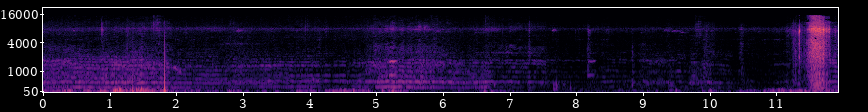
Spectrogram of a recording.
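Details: Honey bees collecting pollen from sunflowers in a garden, 25 August 2021, sunny and about 55 degrees after rainy weather; a humming buzz passes in two spells over the first seven seconds, then near quiet before a loud rustling burst.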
